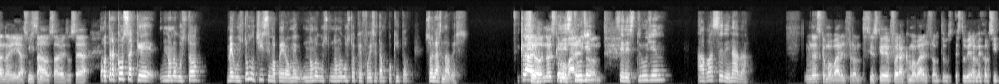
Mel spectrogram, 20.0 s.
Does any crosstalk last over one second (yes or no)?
yes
